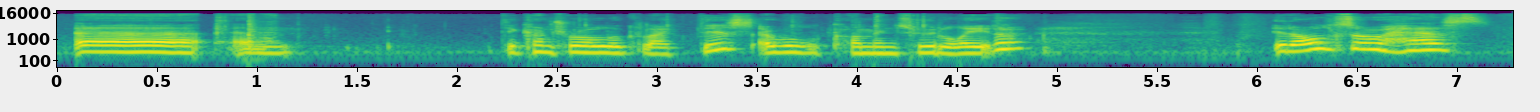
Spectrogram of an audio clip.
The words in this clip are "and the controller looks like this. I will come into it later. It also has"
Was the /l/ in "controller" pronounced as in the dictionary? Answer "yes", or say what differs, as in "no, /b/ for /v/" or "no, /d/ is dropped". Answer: no, /l/ is dropped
